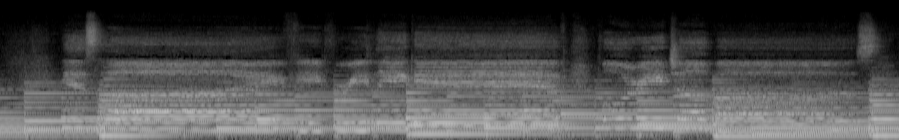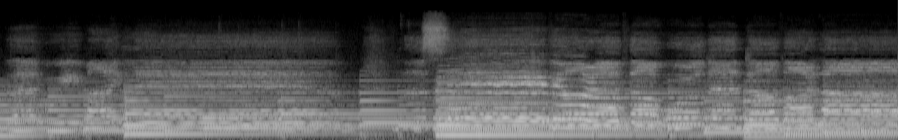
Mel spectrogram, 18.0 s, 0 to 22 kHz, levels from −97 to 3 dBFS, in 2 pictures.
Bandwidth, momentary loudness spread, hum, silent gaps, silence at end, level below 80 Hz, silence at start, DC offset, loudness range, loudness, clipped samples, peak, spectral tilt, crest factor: 13.5 kHz; 8 LU; none; none; 0 s; -54 dBFS; 0 s; under 0.1%; 4 LU; -30 LUFS; under 0.1%; -14 dBFS; -6.5 dB/octave; 16 dB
